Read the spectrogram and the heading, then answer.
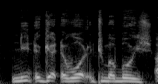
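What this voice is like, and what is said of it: Imitates another person's voice. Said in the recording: “Jack, 1994, Ireland manager ... That's nearly a good impression ... It's very weird ... It's getting more and more strange”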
